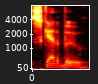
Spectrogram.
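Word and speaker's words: Skattebo: uh Cam scabo and that's how you pronounce it scabo like a go okay like Casper the ghost boo you know scaboo okay just trying to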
